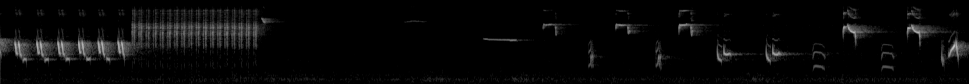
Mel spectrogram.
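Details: A nightingale in forest song opens with rapid loud repeated notes that run into a harsh buzzy rattle. After a silence come pure high whistles and a mix of sharp clicks and downslurred notes, ending in piercing high phrases.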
